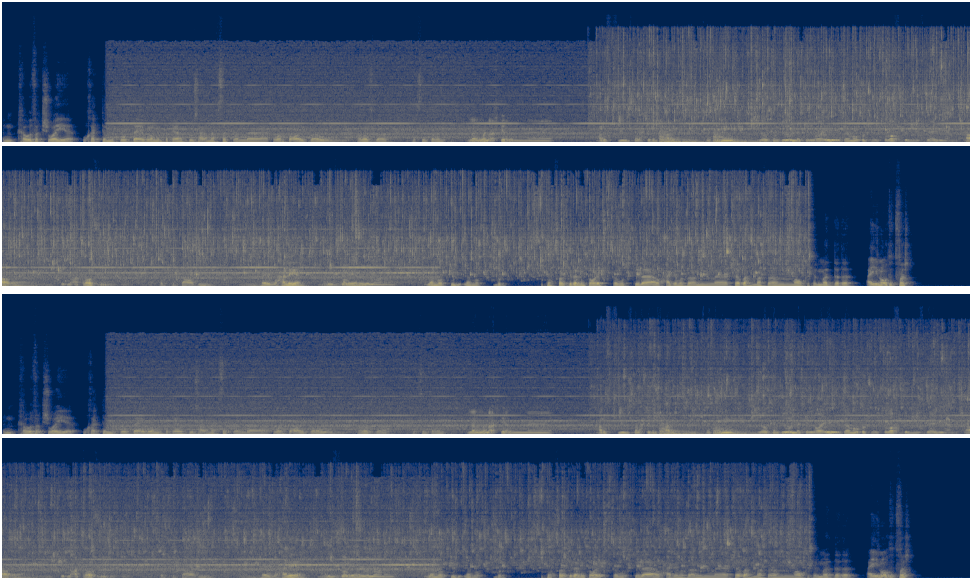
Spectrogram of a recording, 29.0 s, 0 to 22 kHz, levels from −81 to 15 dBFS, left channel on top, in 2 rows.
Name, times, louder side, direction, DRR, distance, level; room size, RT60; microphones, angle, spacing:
voice 1, 0.0-5.8 6.1-6.7 7.1-7.7 14.5-15.0 15.7-16.2 16.9-17.7 18.4-19.1 19.6-20.0 20.9-22.0 22.7-27.2 27.5-28.1, left 3 dB, 60° left, 0.5 m, -25 dB
sound 1, 1.5-21.1, left 2 dB, 5° left, 1.4 m, -31 dB
voice 2, 7.0-8.3 8.9-11.0 11.3-14.5 15.1-15.7 15.9-16.5 19.3-20.5 20.8-21.0, right 1 dB, 20° right, 0.5 m, -27 dB
sound 2, 8.8-26.6, left 5 dB, 85° left, 1.2 m, -31 dB
sound 3, 9.4-13.2 13.7-14.3 14.7-15.1 16.6-20.0, left 2 dB, 25° left, 1.1 m, -33 dB
4.2 x 3.7 x 2.5 m
head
